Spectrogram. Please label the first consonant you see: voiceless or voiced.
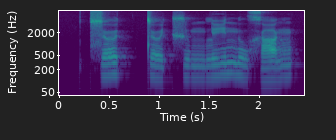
voiceless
